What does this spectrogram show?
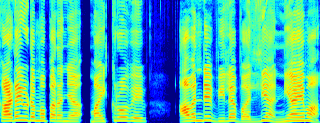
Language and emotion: Malayalam, angry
